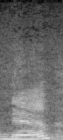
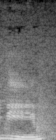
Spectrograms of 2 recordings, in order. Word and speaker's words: neem: I see the Abaco Nam, which is a health product. Can you tell us a bit about your health product? I've heard about the Nam tree. Neem. The neem.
